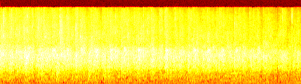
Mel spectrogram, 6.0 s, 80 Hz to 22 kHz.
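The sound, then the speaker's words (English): Steady, sustained applause from a church audience for its 2018 high school graduates, a dense wash of many hands clapping at an even loudness for about six seconds, easing slightly toward the end with no voices. “So let's give God a round of applause for our high school graduates for 2018.”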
